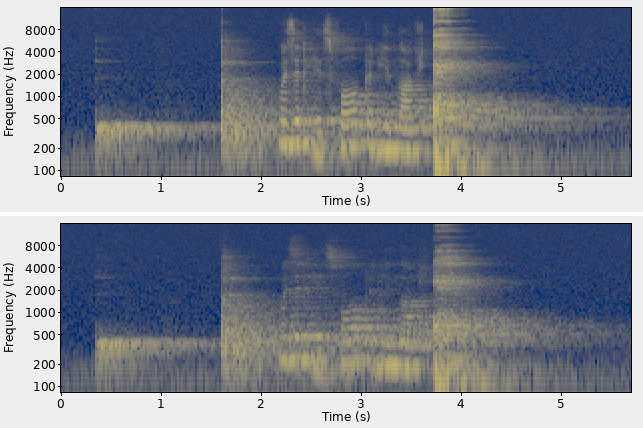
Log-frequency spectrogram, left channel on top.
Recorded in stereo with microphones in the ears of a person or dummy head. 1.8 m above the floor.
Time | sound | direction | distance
0.3 | a pop | 65° left (ahead or behind) | 2.5 m
2.2 | a woman speaking | 40° left (ahead or behind) | 0.6 m
3.7 | a clunk | 55° left (ahead or behind) | 0.5 m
